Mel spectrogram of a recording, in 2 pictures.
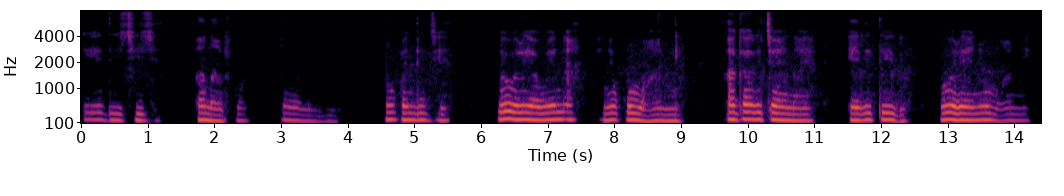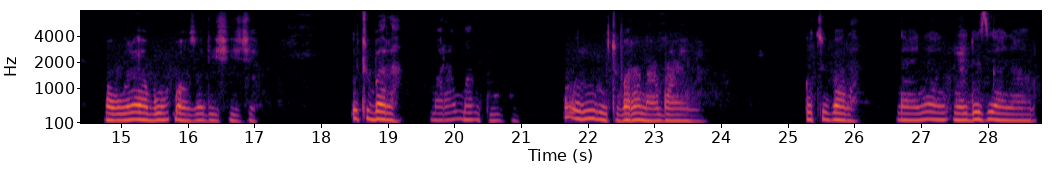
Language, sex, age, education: Igbo, female, 30-45, tertiary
